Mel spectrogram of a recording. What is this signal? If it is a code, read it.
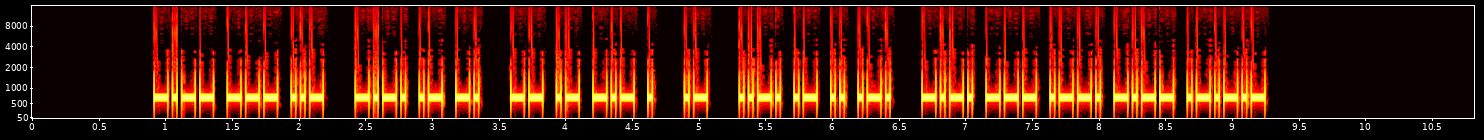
Morse code, heard as a keyed tone, about 34 wpm, 700 Hz. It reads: YOU CAN MAKE A FAIR COPY.
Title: Sentences from Top 1400 Words 35wpm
